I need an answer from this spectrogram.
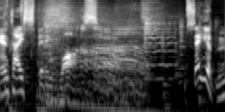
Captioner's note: crowd groans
